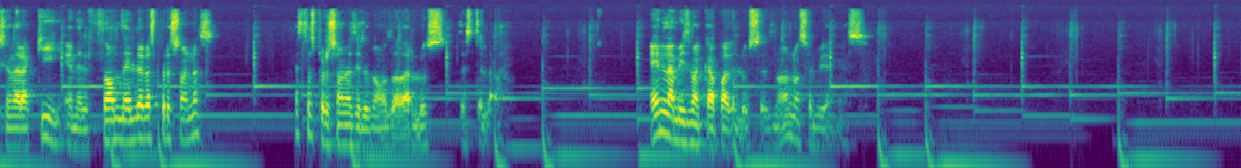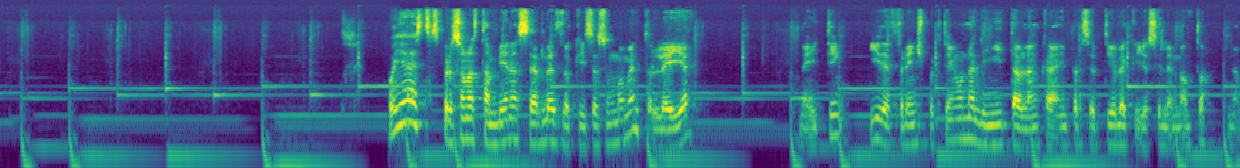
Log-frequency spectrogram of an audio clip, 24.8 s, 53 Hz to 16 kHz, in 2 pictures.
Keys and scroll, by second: 2.5 z, 3.3 b, 4.9 super+z, 13.6 super+d, 14.0 z, 15.3 z, 23.4 z, 24.3 z.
